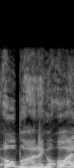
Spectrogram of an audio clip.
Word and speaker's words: Oban: It's not Oban. It's not Oban. It's Oban. So what I do, rather than say, you fucking idiot, you would say, oh, I like Oban.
